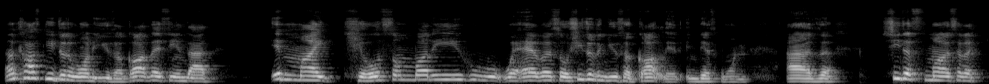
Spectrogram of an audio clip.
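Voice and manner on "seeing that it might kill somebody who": usual speaking voice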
